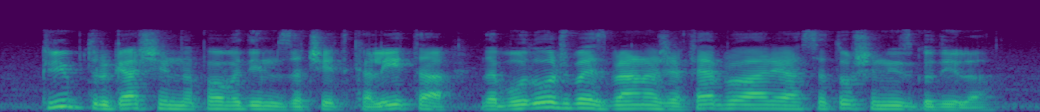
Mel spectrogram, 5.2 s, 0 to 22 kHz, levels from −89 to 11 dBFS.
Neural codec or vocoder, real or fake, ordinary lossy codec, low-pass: none; real; none; 7.2 kHz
